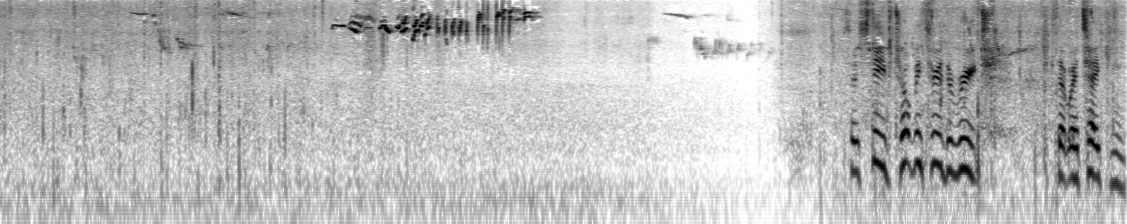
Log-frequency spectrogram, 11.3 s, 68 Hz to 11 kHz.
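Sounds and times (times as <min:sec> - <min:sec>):
soft clopping footsteps: 0:00.0 - 0:04.5, 0:07.6 - 0:11.2
birds singing in countryside village: 0:00.6 - 0:05.5, 0:06.5 - 0:11.2
speech: 0:08.6 - 0:11.2.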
